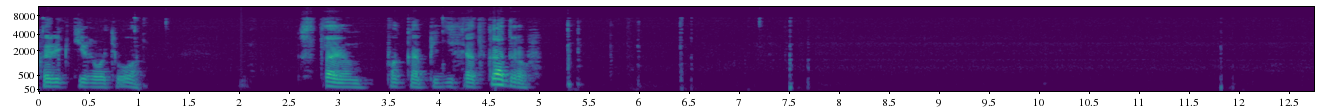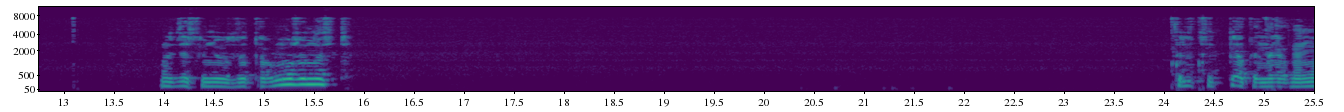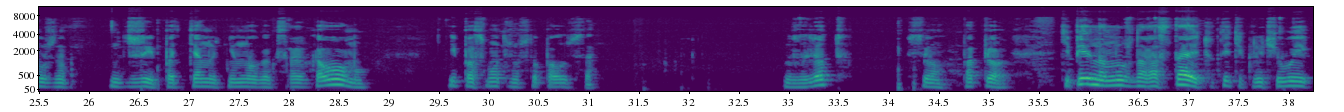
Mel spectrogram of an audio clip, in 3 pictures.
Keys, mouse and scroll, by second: 0.2 shift+middle click, 0.8 shift+middle click, 7.4 space, 11.7 space, 13.2 click, 24.2 click, 26.4 g, 29.8 click, 31.9 space, 34.1 space, 36.1-36.5 scroll down 3, 36.7 shift+middle click.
